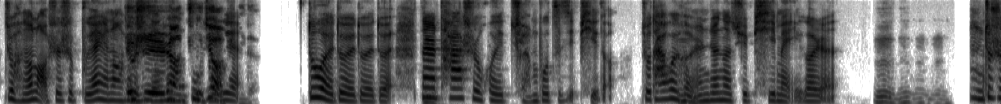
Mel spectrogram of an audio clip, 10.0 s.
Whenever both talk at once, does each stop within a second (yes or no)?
no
